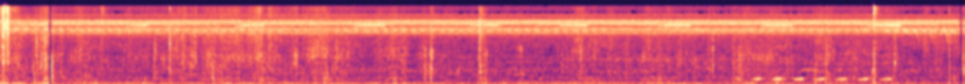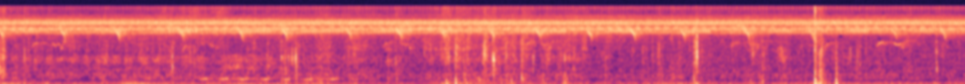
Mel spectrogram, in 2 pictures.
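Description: Insects chirring in a steady high-pitched chorus. Twice a short run of low rapid pulsed notes, about six in a row, and a few faint scattered clicks.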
